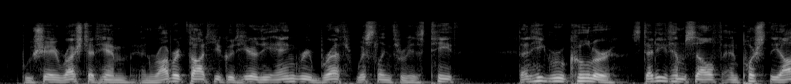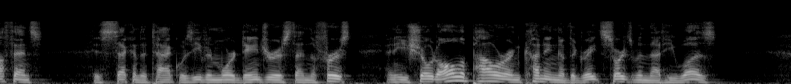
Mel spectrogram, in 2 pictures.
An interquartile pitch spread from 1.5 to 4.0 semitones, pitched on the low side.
Yes: average, 3.7 semitones; low, 110 Hz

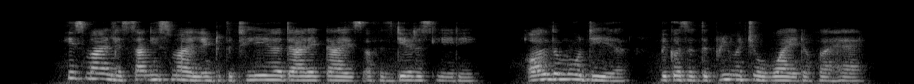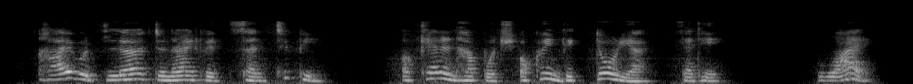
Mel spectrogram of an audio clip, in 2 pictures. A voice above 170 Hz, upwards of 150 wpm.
No: high, 190 Hz; slow, 135 wpm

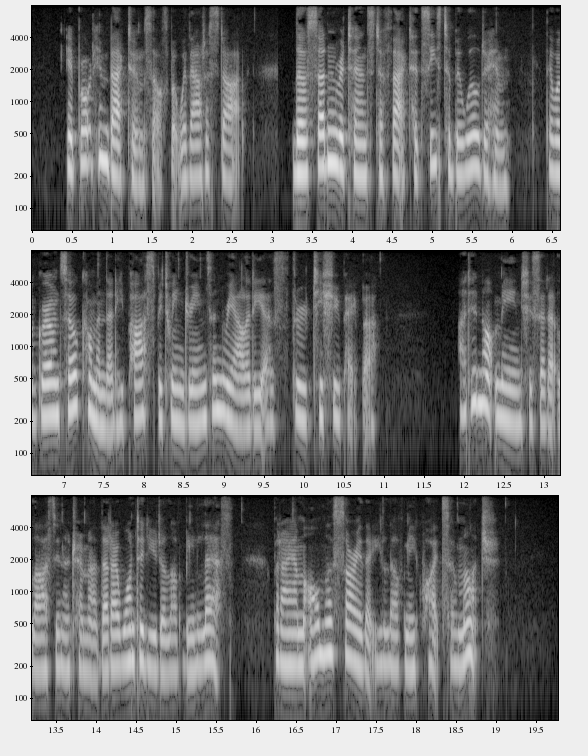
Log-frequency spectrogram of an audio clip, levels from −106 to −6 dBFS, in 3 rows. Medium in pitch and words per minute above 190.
No: high, 205 Hz; fast, 205 wpm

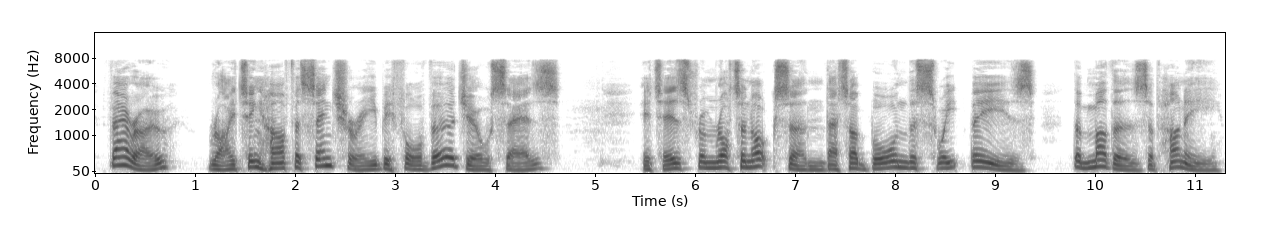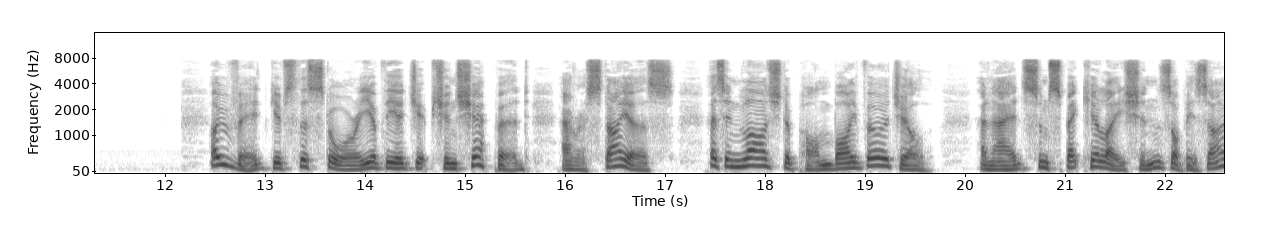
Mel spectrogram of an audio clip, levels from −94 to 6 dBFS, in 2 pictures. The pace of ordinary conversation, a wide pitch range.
No: slow, 120 wpm; wide, 7.1 semitones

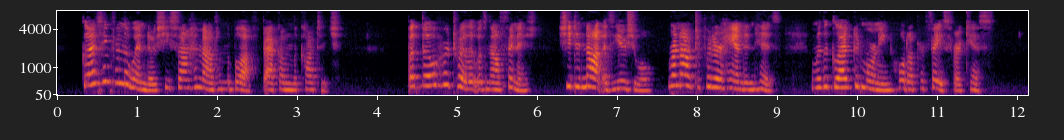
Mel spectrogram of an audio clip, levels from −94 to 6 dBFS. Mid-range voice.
No: very high, 265 Hz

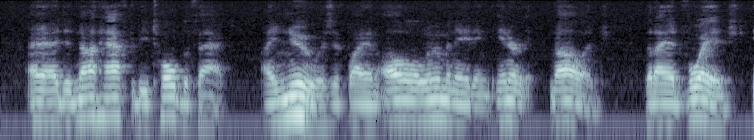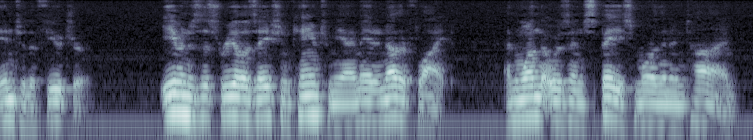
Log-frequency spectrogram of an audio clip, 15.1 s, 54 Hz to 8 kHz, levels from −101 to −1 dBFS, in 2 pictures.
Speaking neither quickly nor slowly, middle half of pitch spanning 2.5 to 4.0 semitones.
Yes: average, 185 wpm; average, 3.3 semitones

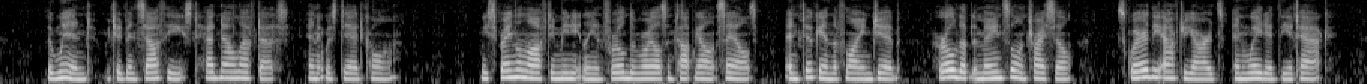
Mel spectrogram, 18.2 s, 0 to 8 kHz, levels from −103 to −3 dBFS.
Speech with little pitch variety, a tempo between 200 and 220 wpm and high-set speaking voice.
No: narrow, 2.1 semitones; average, 160 wpm; high, 215 Hz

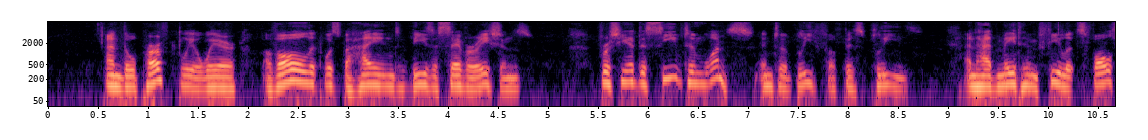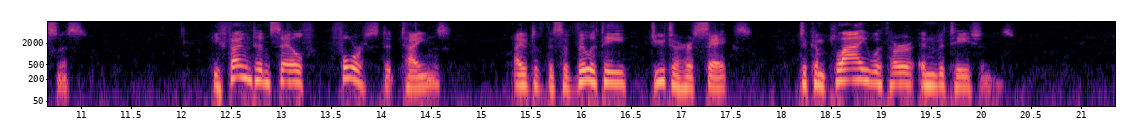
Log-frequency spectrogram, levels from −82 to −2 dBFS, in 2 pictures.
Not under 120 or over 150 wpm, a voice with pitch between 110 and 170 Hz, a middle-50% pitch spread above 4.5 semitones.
Yes: average, 140 wpm; low, 135 Hz; average, 4.9 semitones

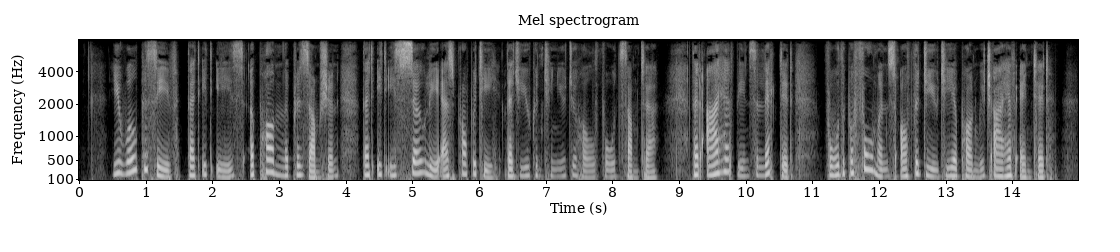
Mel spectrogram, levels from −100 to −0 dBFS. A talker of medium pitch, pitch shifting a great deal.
Yes: medium, 175 Hz; wide, 5.7 semitones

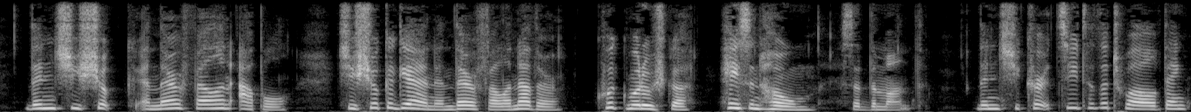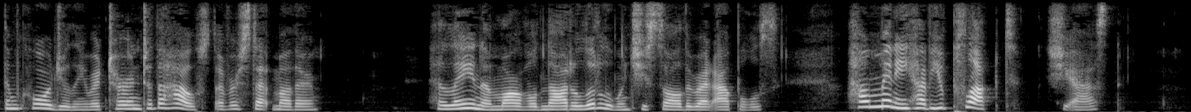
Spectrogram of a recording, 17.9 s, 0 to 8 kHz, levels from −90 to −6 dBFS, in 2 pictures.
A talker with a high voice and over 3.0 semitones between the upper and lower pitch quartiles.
Yes: very high, 255 Hz; average, 5.2 semitones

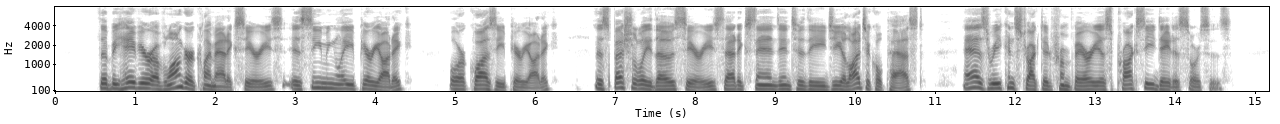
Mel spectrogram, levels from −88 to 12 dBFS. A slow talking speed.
Yes: slow, 110 wpm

